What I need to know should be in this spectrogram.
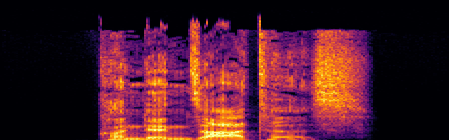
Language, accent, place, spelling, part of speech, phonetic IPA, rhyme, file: German, Germany, Berlin, Kondensates, noun, [kɔndɛnˈzaːtəs], -aːtəs, De-Kondensates.ogg
- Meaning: genitive singular of Kondensat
